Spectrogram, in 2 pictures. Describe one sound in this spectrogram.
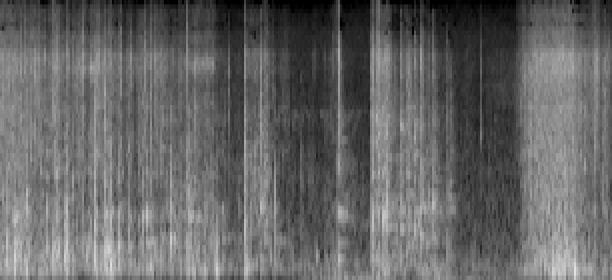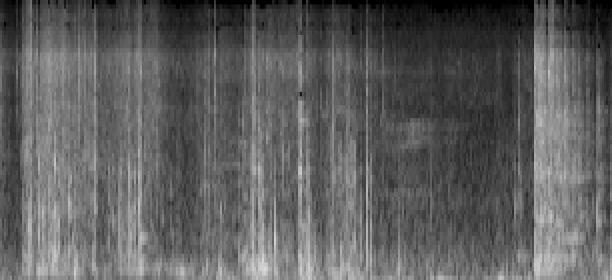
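Aluminium cans clink and rattle.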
